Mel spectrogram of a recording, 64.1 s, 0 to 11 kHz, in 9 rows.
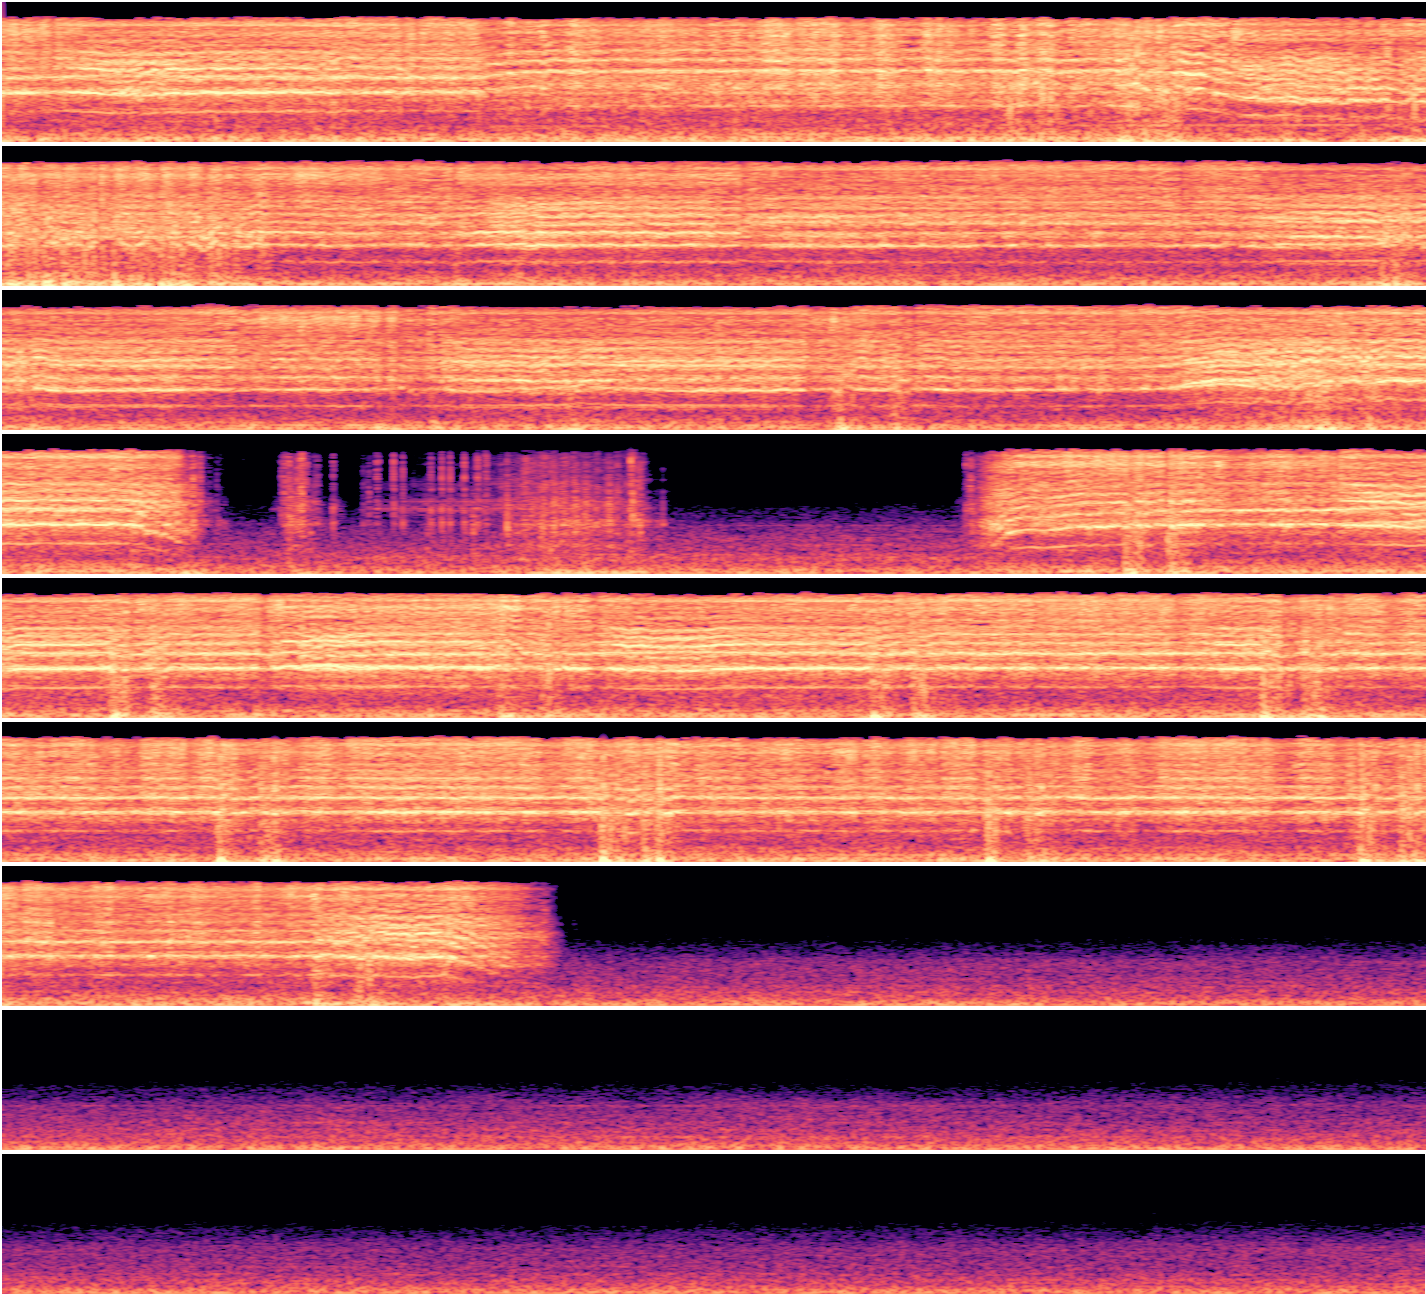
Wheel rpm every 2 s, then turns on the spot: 160, 190, 190, 130, 120, 120, 120, 120, 110, 120, 140, 20, 10, 130, 160, 160, 160, 160, 160, 160, 160, 160, 70, 0, 0, 0, 0, 0, 0, 0, 0, 0.
22-24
